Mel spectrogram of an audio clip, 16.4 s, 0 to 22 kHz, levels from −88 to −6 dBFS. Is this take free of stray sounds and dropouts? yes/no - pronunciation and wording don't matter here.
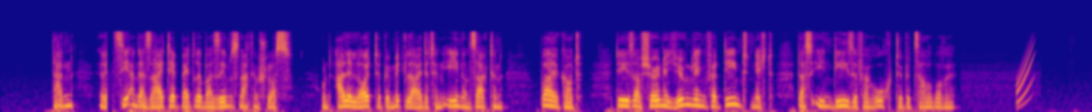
no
